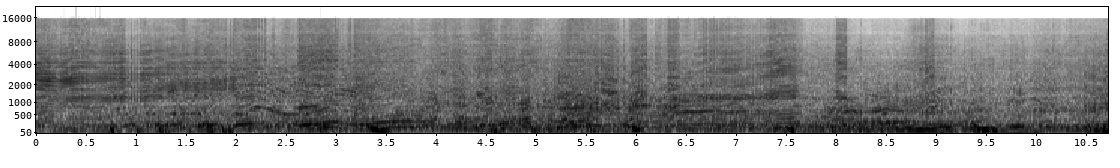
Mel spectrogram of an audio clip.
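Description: Several dirt bike engines revving up and down at once, their pitches rising and falling over one another as the riders work the throttles.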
